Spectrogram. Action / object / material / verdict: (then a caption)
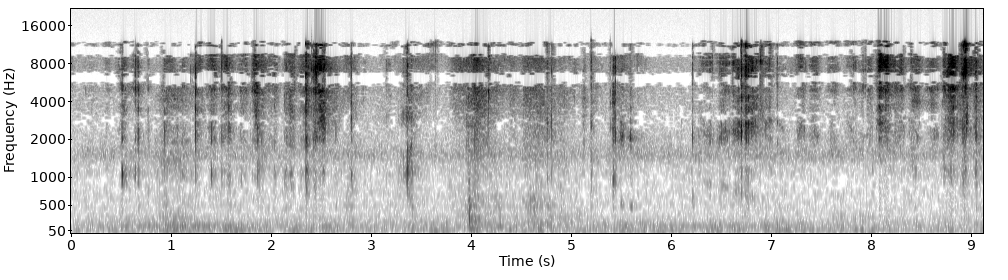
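scrape / kinetic sand in a plastic mold, metal knife / sand / none. Yellow kinetic sand, pressed into a small orange square plastic mold held in the hand, is scraped and cut by a metal knife blade worked across it by pink-nailed fingers. Soft, bright, gritty rasping strokes come in short bursts, some sharper and louder than others, over a quiet hiss.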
